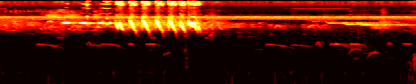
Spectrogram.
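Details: Lined seedeater singing in nature, a song of the torneado style: a short whistle, then a quick run of about nine sharp, high repeated notes lasting over a second, over a steady high insect hum and faint low whistles.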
